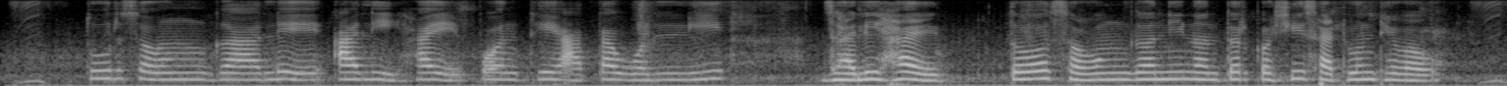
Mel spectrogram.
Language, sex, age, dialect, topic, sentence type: Marathi, female, 25-30, Varhadi, agriculture, question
